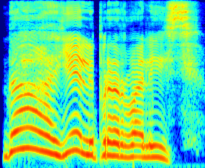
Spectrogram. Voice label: transition close, russian, Survivor Voice Producer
